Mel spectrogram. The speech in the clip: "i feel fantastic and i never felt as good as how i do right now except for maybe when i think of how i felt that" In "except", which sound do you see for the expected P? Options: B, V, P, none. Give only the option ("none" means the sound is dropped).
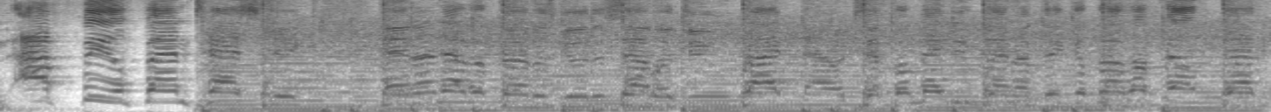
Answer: P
